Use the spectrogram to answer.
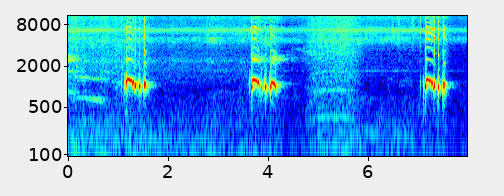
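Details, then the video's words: A local zebra dove gives three 'kung besar' phrases, used to coax other doves to sing. The rolling low coos have rapid stutters and are spaced about three seconds apart over a low background hum. "Perkutut Lokal GACOR Suara Kung Besar Pancingan Burung Perkutut Agar Bunyi"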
